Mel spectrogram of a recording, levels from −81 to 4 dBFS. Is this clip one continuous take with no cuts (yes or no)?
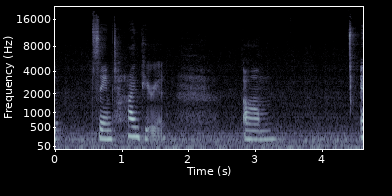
no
